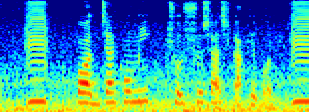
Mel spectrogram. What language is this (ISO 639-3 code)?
ben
